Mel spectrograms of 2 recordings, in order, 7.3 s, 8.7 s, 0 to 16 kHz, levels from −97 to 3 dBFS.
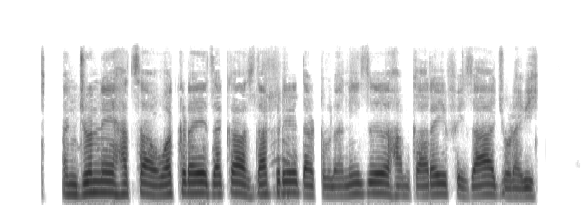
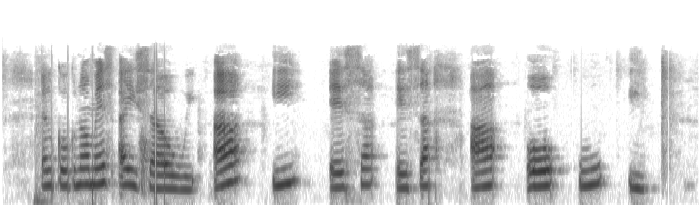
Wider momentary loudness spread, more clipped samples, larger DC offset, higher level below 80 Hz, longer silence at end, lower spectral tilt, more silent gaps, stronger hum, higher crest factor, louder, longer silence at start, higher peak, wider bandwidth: second, 8 LU vs 14 LU; neither; neither; second, -70 dBFS vs -62 dBFS; first, 0.6 s vs 0.35 s; first, -8.5 dB/octave vs -4 dB/octave; first, 3.96-4.02 s vs none; neither; second, 16 dB vs 22 dB; first, -23 LUFS vs -28 LUFS; first, 0.8 s vs 0.45 s; about the same, -6 dBFS vs -6 dBFS; second, 7 kHz vs 7.8 kHz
